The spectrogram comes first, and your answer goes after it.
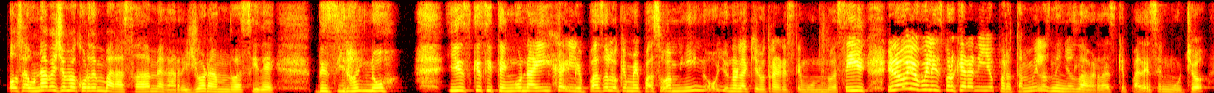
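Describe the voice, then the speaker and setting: A woman's voice: a little high, expressive, fast talker. A young woman with a Mexican accent, a guest in an interview, talking candidly and quoting herself and others often. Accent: Mexican Spanish.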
